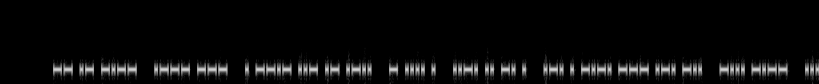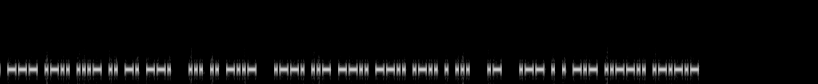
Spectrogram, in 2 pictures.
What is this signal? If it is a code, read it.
Morse code, heard as a keyed tone, about 41 wpm, 700 Hz. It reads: MAY JO EQUAL THE FINE RECORD BY SOLVING SIX PUZZLES A WEEK?.
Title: Pangram Challenge v2 - 45wpm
